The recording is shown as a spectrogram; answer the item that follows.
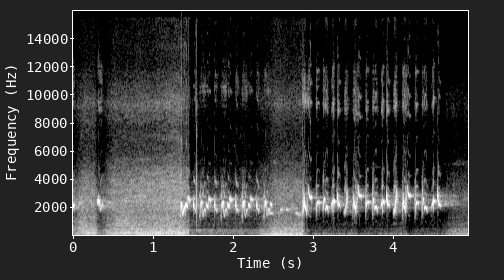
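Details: Energetic long 'ropel' song of a sooty-headed bulbul, a lure to make other bulbuls sing. Noisy start, then two sustained runs of fast bubbling, pulsing notes lasting several seconds.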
